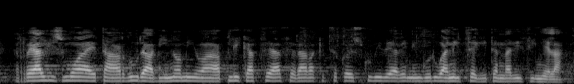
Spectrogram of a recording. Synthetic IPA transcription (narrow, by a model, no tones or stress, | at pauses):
re̞alizmo̞ae̞t̪aːɾð̞uɾaβino̞mio̞aːplikat͡se̞ase̞ɾaβakit͡se̞ko̞e̞skuβið̞e̞aɾe̞niŋɡuɾuanit͡se̞ɣ̞it̪e̞nd̪aɾisiɲe̞la̰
